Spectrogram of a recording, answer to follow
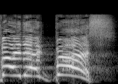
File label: landmark near bus, US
